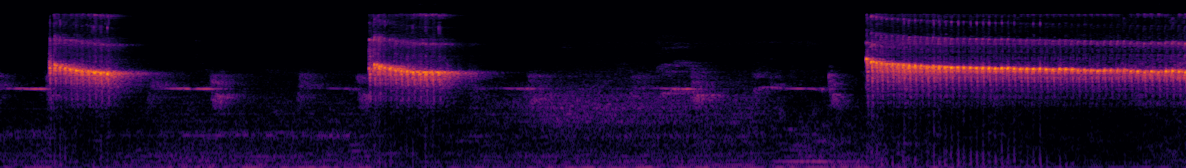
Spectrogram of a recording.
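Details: Two brief, high, dry rattling trills from a female bar-winged prinia, each sliding slightly downward, separated by thin whistled notes. After a pause comes a longer sustained buzzy trill. A soft low hum stays in the background.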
